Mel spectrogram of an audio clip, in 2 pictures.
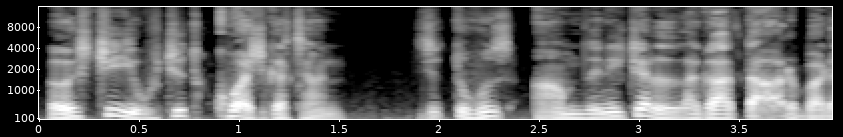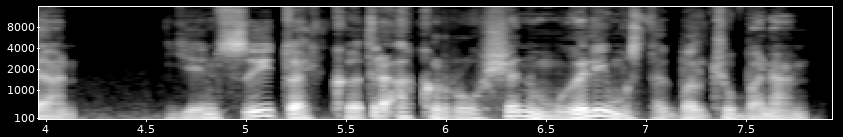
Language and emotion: Kashmiri, happy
